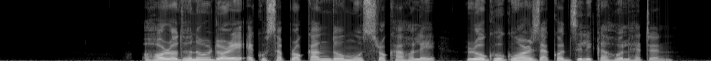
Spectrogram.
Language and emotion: Assamese, neutral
